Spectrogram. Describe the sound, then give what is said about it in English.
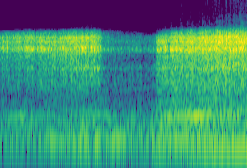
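The driver of the car behind blows the horn in one long, steady, loud blast, with a brief dip in the middle before it sounds on for a couple of seconds. “Oh, maybe he's signaling he wants to pass. Let him. Oh, that's it. He's blowing his horn.”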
